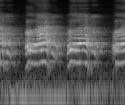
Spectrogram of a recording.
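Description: A newborn baby girl cries in repeated high, strained wails, three bursts separated by short gasping pauses, loud and insistent with no one else speaking.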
